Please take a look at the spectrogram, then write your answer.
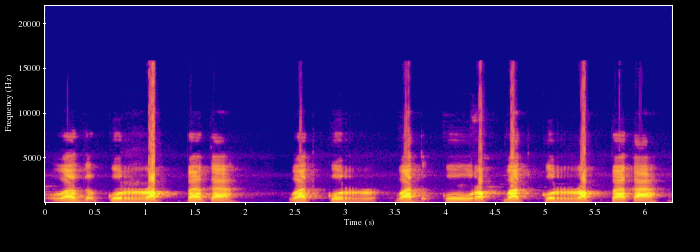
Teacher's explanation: huruf yang bersukun lenyap dihilangkan tidak ada atau dianggap tidak ada kemudian langsung masuk ke huruf berikutnya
